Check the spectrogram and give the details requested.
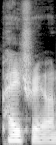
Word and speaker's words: Patreon: of the show bit and talk about our Patreon and what have you. Sorry, Maz, you're going to tell me it's pronounced Patreon, aren't you, at that stage?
